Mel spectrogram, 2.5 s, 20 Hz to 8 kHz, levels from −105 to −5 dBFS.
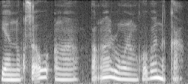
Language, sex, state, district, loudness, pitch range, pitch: Garo, female, Meghalaya, West Garo Hills, -13 LUFS, 185-250 Hz, 200 Hz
